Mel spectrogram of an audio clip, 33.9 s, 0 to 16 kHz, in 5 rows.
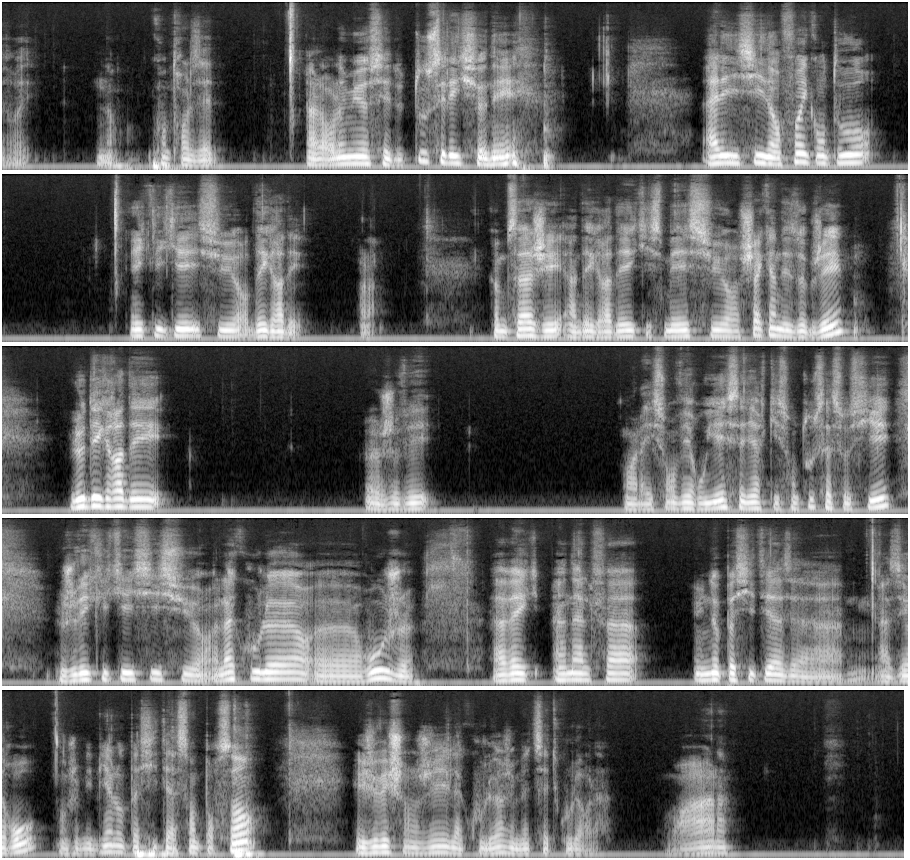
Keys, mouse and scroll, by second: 0.2 click, 1.0 ctrl+z, 1.9 click, 2.4 click, 3.6 middle click, 4.1 click, 4.2 scroll up 1, 5.8 click, 6.7 click, 8.9 click, 9.6 click, 15.3 click, 20.6 middle click, 22.2 click, 27.3 click, 28.2 KP_1, 28.4 KP_0, 29.0 Return, 31.6 click, 33.3 click, 33.8 click.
